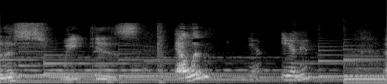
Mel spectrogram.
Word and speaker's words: Elin: Yeah, Elin.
